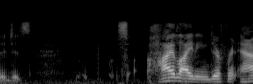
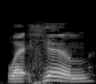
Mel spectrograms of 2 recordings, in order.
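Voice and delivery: him lifted and louder; stress on him; 4 dB louder than usual. Shown as a demonstration. Teacher stressing him for the class. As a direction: hit the word him. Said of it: "I'm emphasizing different words".

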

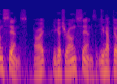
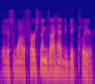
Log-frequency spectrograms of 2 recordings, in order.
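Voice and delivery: usual speaking voice

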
